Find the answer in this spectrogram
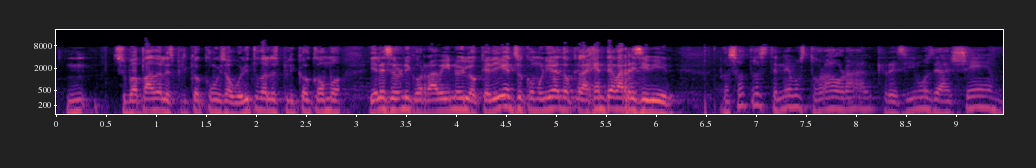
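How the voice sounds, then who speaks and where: A man's voice: a little high, lo-fi sound. A man, a rabbi giving a sermon and acting out the voices of a story. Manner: animated storyteller acting out dialogue.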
